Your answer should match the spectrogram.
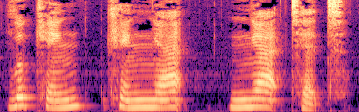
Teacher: Looking at 和 it 这三个词相遇有连读 Looking at it 都是辅音和元音的连读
